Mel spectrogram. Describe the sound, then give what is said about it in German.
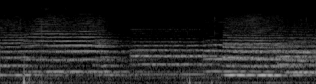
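An ambulance siren passes on a busy four-lane street, a loud, steady, harmonic wail that holds throughout and grows slightly louder toward the end, with faint traffic rumble underneath. “Jetzt müssen wir mal kurz hier den Rettungswagen durchlassen”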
